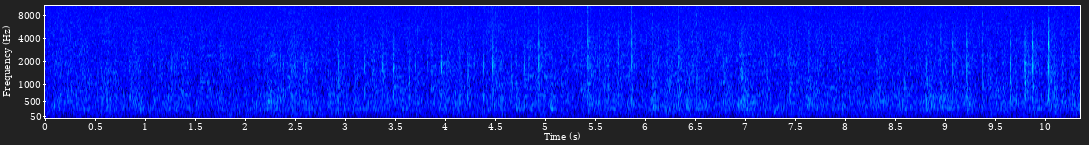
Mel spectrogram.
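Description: Long nails scratch the surface of a medium metallic pebbled faux leather zip makeup pouch held in the hands. The result is a quiet, steady, dry scratching hiss, mostly bright with almost no low end, dotted with small crisp ticks.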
